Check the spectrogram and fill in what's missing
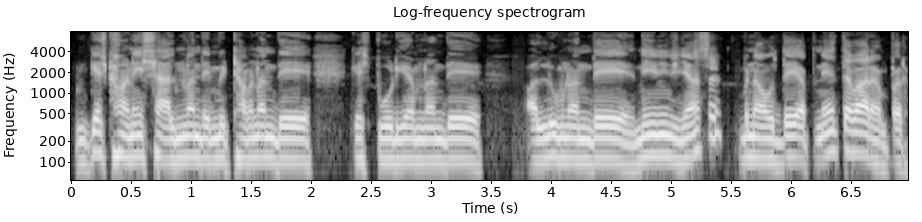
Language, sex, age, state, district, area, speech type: Dogri, female, 30-45, Jammu and Kashmir, Udhampur, rural, spontaneous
